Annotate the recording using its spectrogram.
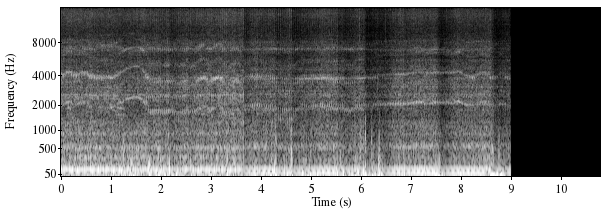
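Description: Boat engine idling with the high whine of a cordless power tool cutting into a bluefin tuna's head, the whine wavering in pitch as the tool is worked. The sound cuts off suddenly near the end.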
